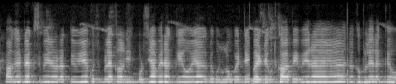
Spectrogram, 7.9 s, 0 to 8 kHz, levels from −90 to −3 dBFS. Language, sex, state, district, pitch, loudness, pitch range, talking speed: Hindi, female, Uttar Pradesh, Deoria, 245 Hz, -21 LUFS, 245-250 Hz, 250 wpm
